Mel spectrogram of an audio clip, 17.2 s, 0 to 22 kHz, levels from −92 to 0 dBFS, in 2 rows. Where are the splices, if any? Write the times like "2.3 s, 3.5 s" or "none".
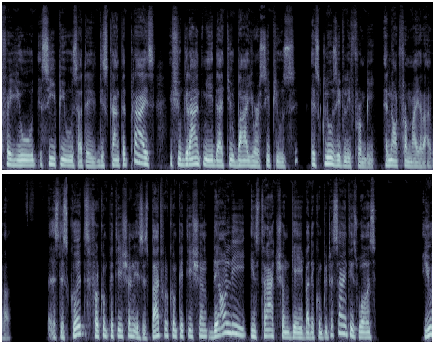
12.8 s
